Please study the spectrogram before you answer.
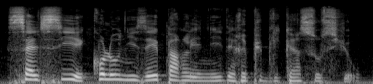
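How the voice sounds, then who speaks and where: A woman narrating her road trip in a travel vlog, unhurried and with hesitant fillers. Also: on the low side, darkish tone, a little hiss or hum. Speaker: travel vlogger. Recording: faint music in background.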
